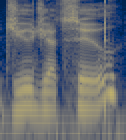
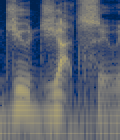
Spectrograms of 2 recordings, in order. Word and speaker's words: jujutsu: Now my Google foo tells me that jujitsu, it's actually jujutsu is the proper spelling and pronunciation,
